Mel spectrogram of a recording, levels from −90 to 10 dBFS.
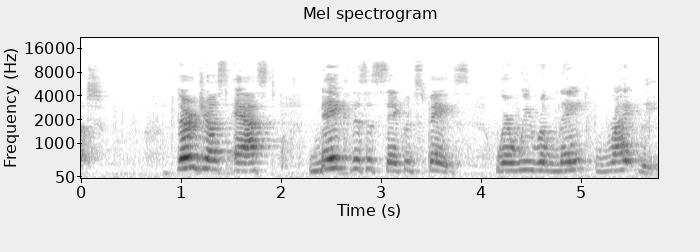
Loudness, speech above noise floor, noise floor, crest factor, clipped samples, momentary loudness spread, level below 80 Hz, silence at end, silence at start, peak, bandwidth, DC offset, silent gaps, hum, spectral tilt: -28 LUFS; 40 dB; -69 dBFS; 22 dB; under 0.1%; 20 LU; -80 dBFS; 0.05 s; 0 s; -8 dBFS; 10.5 kHz; under 0.1%; none; none; -3.5 dB/octave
